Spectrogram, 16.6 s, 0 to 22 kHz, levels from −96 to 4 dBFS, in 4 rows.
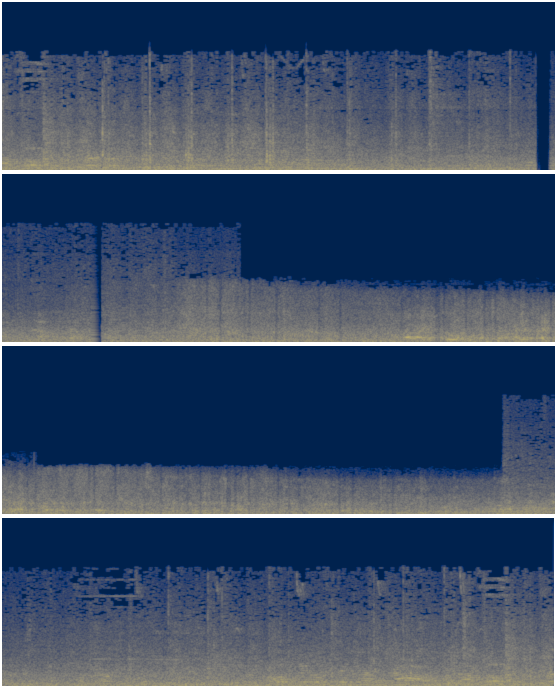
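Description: From 4.83 to 4.92 s the sound hangs with a slight buzz or dip for about 70 ms without losing anything: a short stall from a late packet. The jitter buffer ran dry and stretched the last sound until the packet arrived, adding 70 ms of delay.

At 5.06 to 5.10 s and again at 5.18 to 5.22 s there are brief smears. Each is short concealed packet loss, where 20 ms never arrived and was filled by extending the preceding sound.

From 5.47 to 13.36 s the audio turns rough, watery or muffled. This is a call bitrate drop from 64 to 8 kbps, which narrowed the bandwidth from 20 kHz to 6 kHz. It stayed at its lowest for about 5.6 s.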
